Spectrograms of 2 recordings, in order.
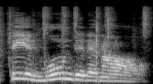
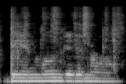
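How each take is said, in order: First: Slow and louder, hammed-up folksy drawl; corny sitcom kid voice; old-timey kid voice. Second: Said in the usual way. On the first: Shown as a demonstration. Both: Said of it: "I don't even talk like that".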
